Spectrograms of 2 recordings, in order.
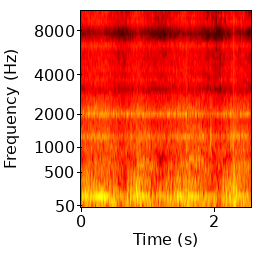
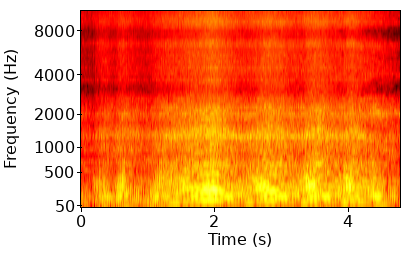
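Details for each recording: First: Motorcycle shaking badly at 40-60 km/h; revving gives a coarse, shaking rumble and buzzy rattle from loose engine mounting bolts, other wheel and handlebar nuts checked tight. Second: Motorcycle that had vibrated heavily at 40–60 speed, revved after its loose swingarm axle was tightened with a 17 mm spanner: it revs up and settles in a few smooth blips, with no rattles or knocks, now normal.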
